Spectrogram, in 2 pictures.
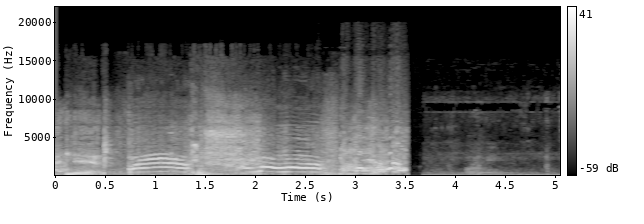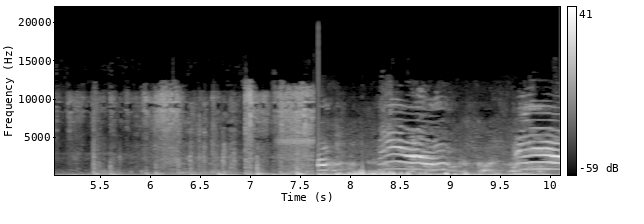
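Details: Cats in a funny kitten compilation meowing: a run of loud arched, whiny meows over the first few seconds, then quieter background noise and music, and more rising-falling meows near the end alongside speech.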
